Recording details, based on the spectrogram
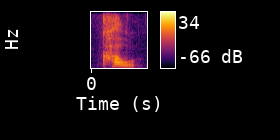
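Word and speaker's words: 飼う: 자, 그리고 C번에 있는 것은 카우, 기르다. 우리 그 사다라고 하는 가우, 살 때는 가우라고 읽지만은 키우다는 카우. 악센트가 저 카에 있어요. 악센트가 좀 다릅니다.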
